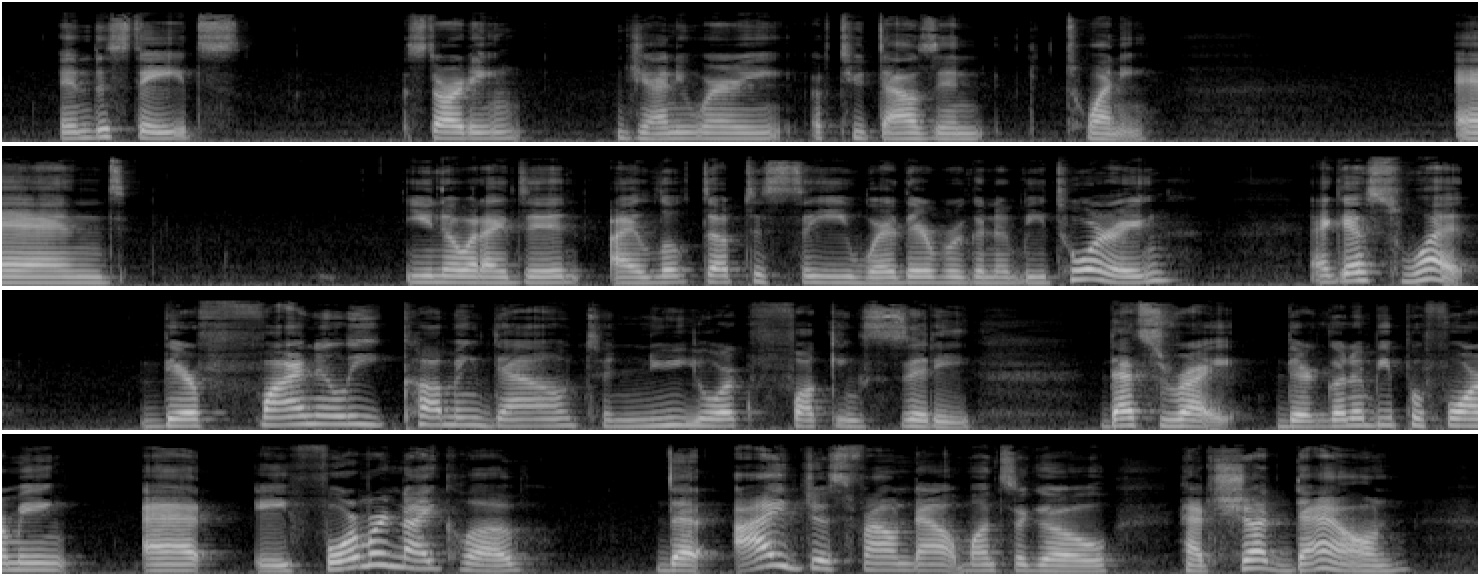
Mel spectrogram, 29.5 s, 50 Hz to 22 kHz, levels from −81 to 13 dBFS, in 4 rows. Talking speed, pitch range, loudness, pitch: 115 wpm, 165-190 Hz, -19 LUFS, 175 Hz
